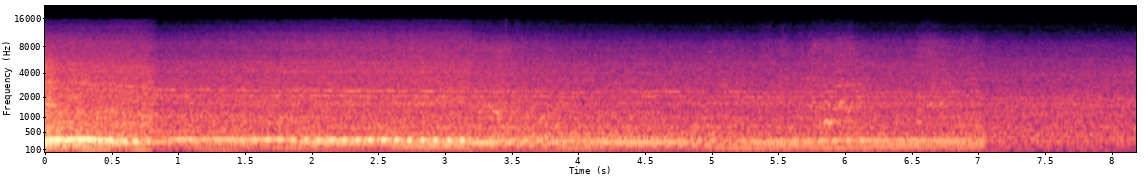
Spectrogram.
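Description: A sports car engine idles with a low rumble.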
